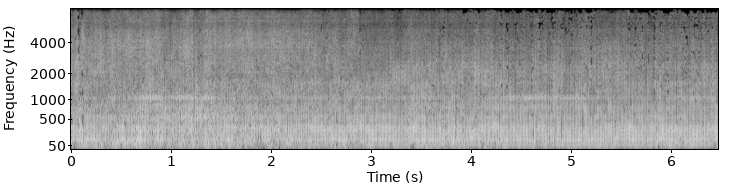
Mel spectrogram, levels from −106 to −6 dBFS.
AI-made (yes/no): yes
